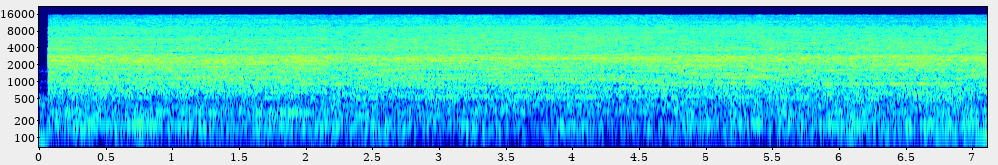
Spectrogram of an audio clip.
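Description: Hair dryer blowing: a steady, even rush of air.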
